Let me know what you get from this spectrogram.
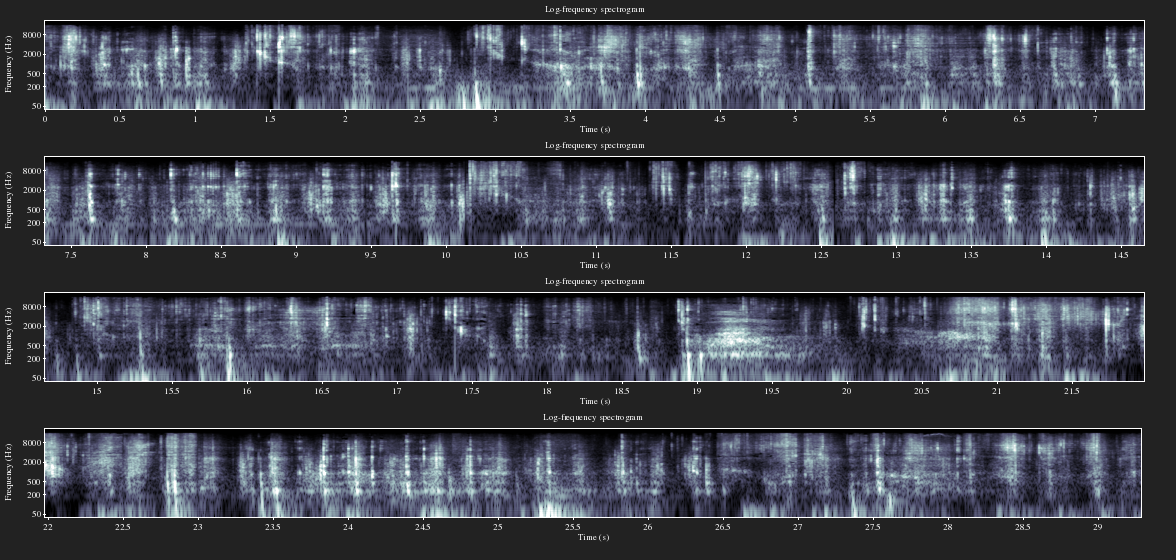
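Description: Close-miked crunching and chewing of seasoned boneless fried chicken, dense irregular crisp bites, with softer chewing of spicy rice cakes later on.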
